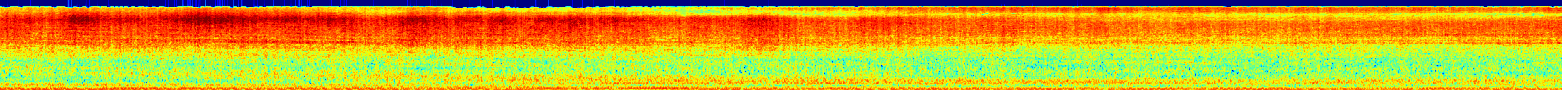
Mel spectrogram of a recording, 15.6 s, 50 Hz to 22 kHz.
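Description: A pair of GE AC44i diesel-electric locomotives working under load as they haul a heavily loaded iron ore train up a grade, a deep steady engine drone. The loaded ore wagons rolling on the rails follow as the locomotives go by.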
